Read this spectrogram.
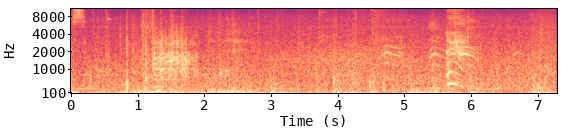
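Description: Rubble crumbles and falls with a rush.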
